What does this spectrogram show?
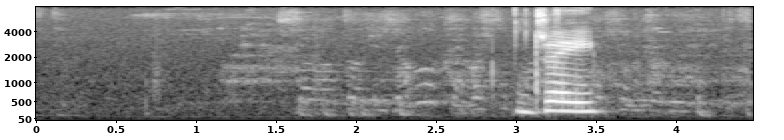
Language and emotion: Russian, neutral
